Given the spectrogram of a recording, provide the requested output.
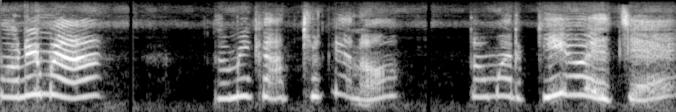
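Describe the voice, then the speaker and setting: It is a cartoonish character voice pitched extremely high. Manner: earnest, eager.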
